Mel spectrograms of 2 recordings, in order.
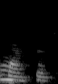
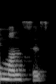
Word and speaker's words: months: has been uh on the market for two months no no no no honey no look we can never say monsters in english we can never say monsters like this one is pronounced months month excellent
